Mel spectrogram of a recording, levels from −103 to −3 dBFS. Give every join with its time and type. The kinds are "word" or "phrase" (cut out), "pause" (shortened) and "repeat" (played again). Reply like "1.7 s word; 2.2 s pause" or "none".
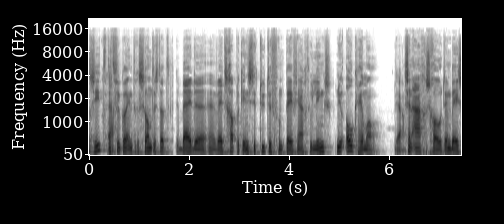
1.7 s pause; 4.9 s pause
